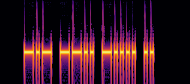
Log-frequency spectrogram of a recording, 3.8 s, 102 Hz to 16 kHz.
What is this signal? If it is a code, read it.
Morse code, heard as a keyed tone, about 20 wpm, 700 Hz. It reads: KZ6I
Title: USA Call Signs - 4 Characters - Repeated 3x - 20wpm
